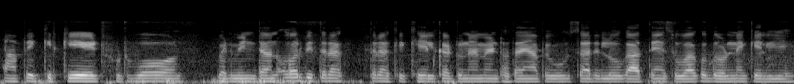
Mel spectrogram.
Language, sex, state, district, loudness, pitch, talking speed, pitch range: Hindi, male, Chhattisgarh, Kabirdham, -21 LUFS, 135 Hz, 205 wpm, 135-140 Hz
